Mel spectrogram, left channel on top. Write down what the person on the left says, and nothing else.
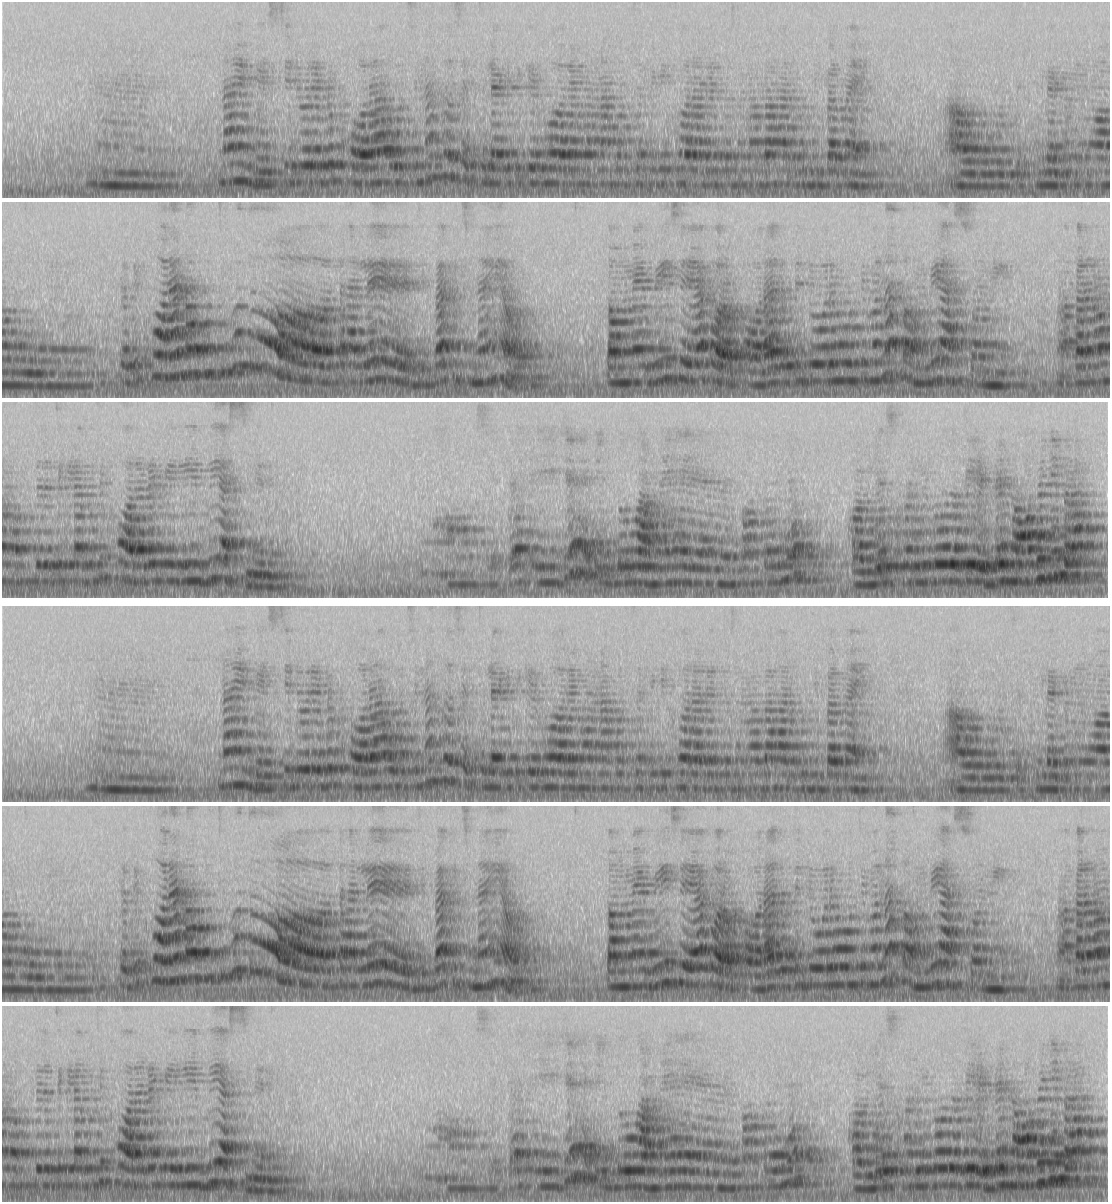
ହ <inaudible> ହଁ ସେଇଟା ଠିକ ଯେ କିନ୍ତୁ ଆମେ କଣ କହିଲ କଲେଜ ଖୋଲିବ ଯଦି ଏବେ ନ ବି ଯିବା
